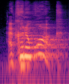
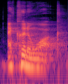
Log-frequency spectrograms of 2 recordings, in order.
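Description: First: Couldn't walk, said much higher and louder; high squeaky repeat. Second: Said in the usual way. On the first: Shown as a demonstration. Repeating himself to the audience, much higher and squeakier. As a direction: pitch the second "I couldn't walk" way up.

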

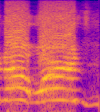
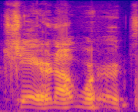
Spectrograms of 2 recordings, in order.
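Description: First: High shouted not words; mock shout of not words. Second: Not words said slow and soft; slow soft echo of not words. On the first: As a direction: yell not words at the dummy. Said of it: "Chair, not words, dummy". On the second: Retold or imitated. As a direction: savor not words slowly. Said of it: "repeated from the quote".

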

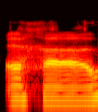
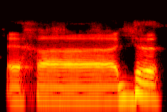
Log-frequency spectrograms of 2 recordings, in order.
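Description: First: "Echad" with the d softened and drawn out; right Echad. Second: "Echad" with a hard clipped final d; "Echad" ending in a hard stopped d with a little "uh" after it; wrong Echad. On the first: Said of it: "That's the right way of doing it". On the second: Teacher demoing the wrong way: hard d in "Echad". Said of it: "You're not supposed to do that". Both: Shown as a demonstration.

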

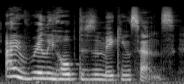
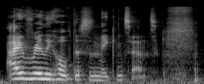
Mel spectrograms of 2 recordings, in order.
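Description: First: Said in the usual way. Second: Whisper. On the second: Real, not acted. Whispering it again to her viewers. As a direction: breathe it out under her breath. Repeats hope line, then whispers.

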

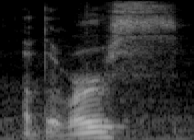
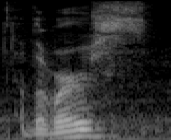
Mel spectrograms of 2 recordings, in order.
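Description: No difference in how they are said.

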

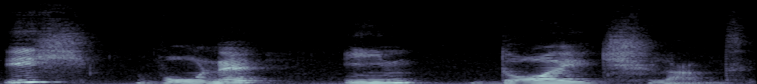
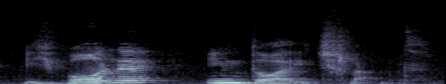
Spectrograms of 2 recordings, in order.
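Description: First: ICH, WOHNE, IN, DEUTSCHLAND, each separated; very slow "Ich wohne in Deutschland" with pauses; slow word-by-word. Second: Said in the usual way. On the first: Shown as a demonstration. Teacher breaking the sentence down for learners, slowly.

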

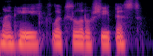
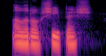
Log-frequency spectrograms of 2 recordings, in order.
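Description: First: "sheepist" said with a t at the end; "sheepist" ending in -pist; mispronounced sheepish. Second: "sheepish" said properly with -pish; "sheepish" ending in -shish sound; corrected sheepish. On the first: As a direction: slip into "sheepist" instead of "sheepish". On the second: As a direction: fix the slip to "sheepish". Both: Real, not acted.

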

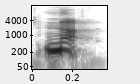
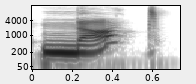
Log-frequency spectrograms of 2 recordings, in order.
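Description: First: Not with the tongue in T position but no T sound released; not ending in a held, unreleased T. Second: Not with a crisp, audible T at the end; not, T fully pronounced; fully released T. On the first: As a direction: hold the T of not silently, American style. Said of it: "se diz not". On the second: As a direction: pop the T in not clearly. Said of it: "ao invés de dizer not". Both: Shown as a demonstration.

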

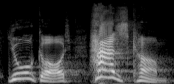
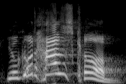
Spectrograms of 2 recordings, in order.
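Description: First: Loud, slow, with HAS set apart; stress on HAS. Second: High, loud cry with HAS held up; exclaimed stress on HAS. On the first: Preacher gives the conclusion, slow emphatic stress on "has". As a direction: lean on "has" and space the words out. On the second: Preacher repeats the point to congregation, exclaiming "has". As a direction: ring out "has" at the top of the voice. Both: Real, not acted.

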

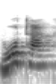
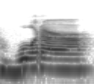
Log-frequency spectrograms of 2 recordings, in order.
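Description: First: WATER in a South African accent, crisp T; South African WATER, "waw-tah"; South African pronunciation. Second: American WATER, "wah-derr"; Americanized pronunciation. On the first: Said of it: "I might use certain words. I don't talk about water". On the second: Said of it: "you have to Americanize certain things". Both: Shown as a demonstration.

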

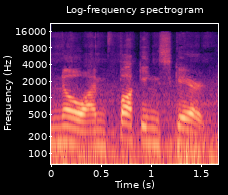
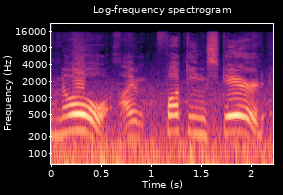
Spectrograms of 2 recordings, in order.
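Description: First: Said in the usual way. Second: A mild echo of a scared sob, higher and louder; retold tearful fear. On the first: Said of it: "I'm pretty dang sure I said". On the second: Telling mom on the phone, a touch tearful and scared. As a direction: let the fear crack through the words. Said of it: "I'm bawling my eyes out to my mom".

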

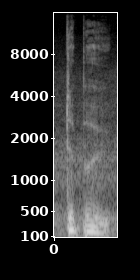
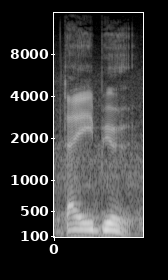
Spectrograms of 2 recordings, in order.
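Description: First: Debut said "duh-BOO"; Aussie "duh-BOO" for Debut; Aussie mispronunciation. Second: Debut said "DAY-byoo"; softened pronunciation. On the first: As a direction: trash Debut into "d'boo". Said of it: "the Aussies fucking trash". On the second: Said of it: "It softens it". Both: Shown as a demonstration.

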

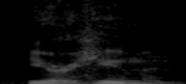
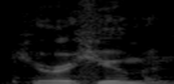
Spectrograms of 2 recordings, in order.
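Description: First: "human" repeated even lower and softer. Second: "human" said low and soft; quiet reassurance to the flock; soft confiding. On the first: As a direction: let it sink in gently. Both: Real, not acted.

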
